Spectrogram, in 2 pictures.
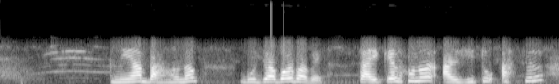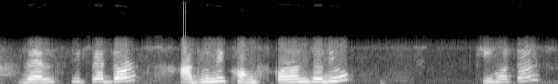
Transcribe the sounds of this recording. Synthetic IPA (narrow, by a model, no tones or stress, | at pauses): nijabaɦɔnɔk̚ | buzabɔɹbabɛ | sajkɛlxɔnɔɹaɹɦitʊʔasil | ɹelsipedɔɹ | a̰dʱunikxɔŋskɔɹɔnzodiʊ | xiɦɔtɔɹ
